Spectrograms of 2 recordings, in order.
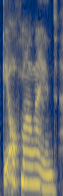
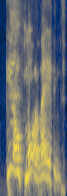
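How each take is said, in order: First: Said in the usual way. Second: Higher, slow grumpy farmer voice. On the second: Pretend. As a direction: shoo them off your land, slowly. Mock farmer chasing off trespassers.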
